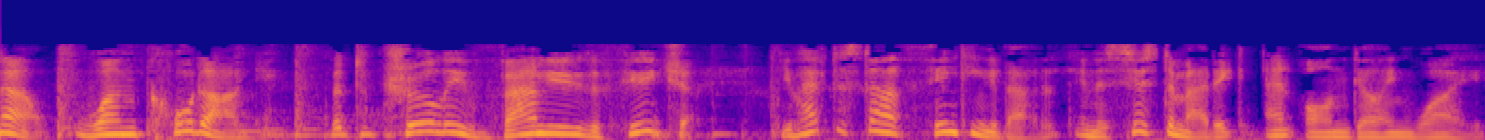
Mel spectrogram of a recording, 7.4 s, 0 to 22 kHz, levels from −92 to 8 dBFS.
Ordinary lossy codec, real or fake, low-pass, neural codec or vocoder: MP3, 24 kbps; fake; 7.2 kHz; autoencoder, 48 kHz, 32 numbers a frame, DAC-VAE, trained on Japanese speech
